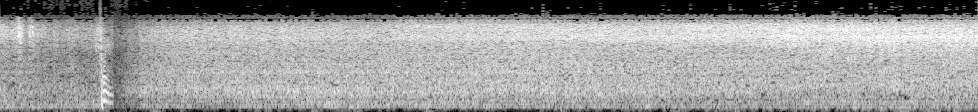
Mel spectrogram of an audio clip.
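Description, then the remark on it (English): A drive-through car wash sprays water in a steady, dense hiss that roars without a break, with a single sharp knock about a second in. No voices are heard over the constant rush. “She's scared of a drive-through car wash.”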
